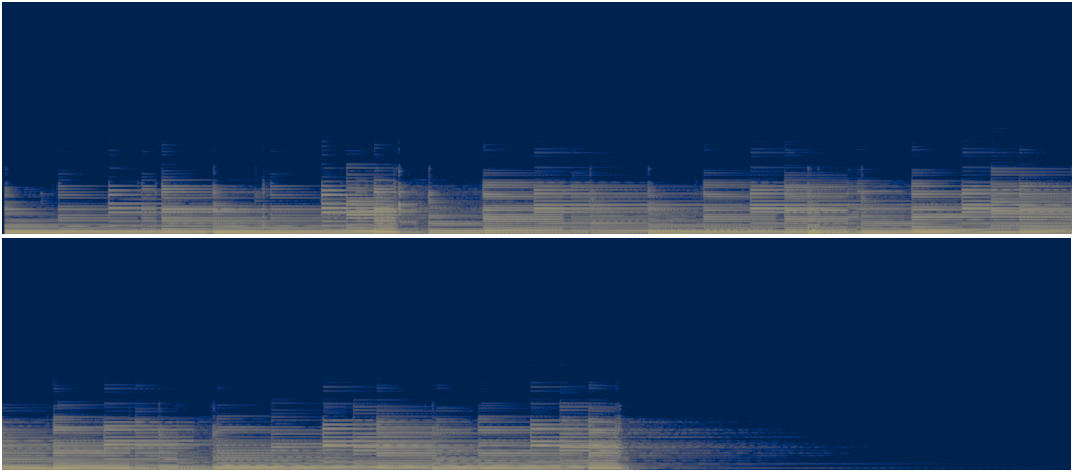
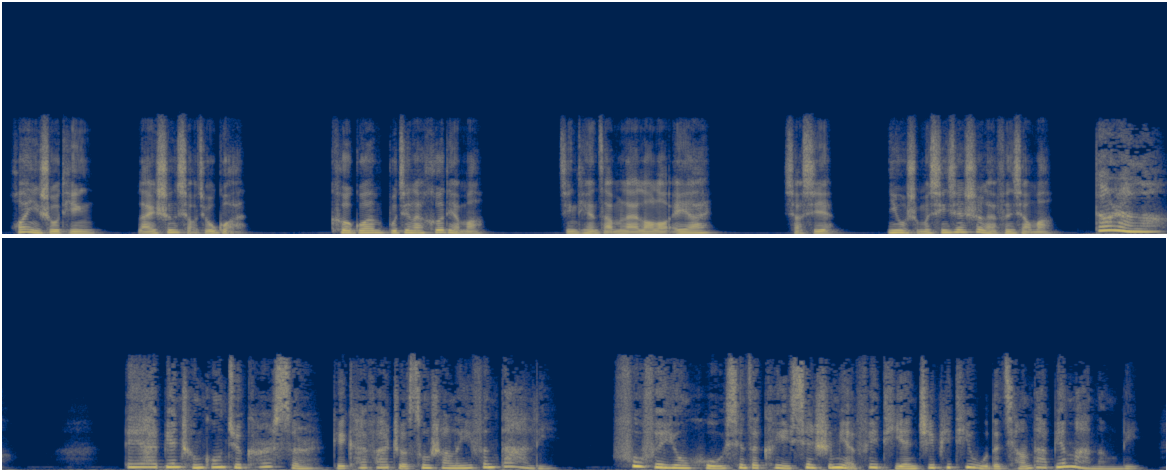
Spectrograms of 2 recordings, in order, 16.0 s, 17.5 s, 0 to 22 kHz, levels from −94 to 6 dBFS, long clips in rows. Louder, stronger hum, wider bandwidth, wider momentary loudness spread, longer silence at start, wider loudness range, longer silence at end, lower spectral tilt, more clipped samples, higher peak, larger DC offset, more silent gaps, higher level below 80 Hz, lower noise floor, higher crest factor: second, -31 LUFS vs -25 LUFS; neither; second, 6.6 kHz vs 11.5 kHz; second, 4 LU vs 13 LU; about the same, 0 s vs 0.1 s; about the same, 4 LU vs 6 LU; first, 3.05 s vs 0.2 s; first, -7.5 dB/octave vs -5 dB/octave; neither; second, -14 dBFS vs -8 dBFS; neither; neither; second, -78 dBFS vs -58 dBFS; first, under -90 dBFS vs -78 dBFS; about the same, 18 dB vs 18 dB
